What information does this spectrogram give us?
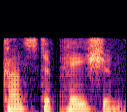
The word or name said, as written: constipation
